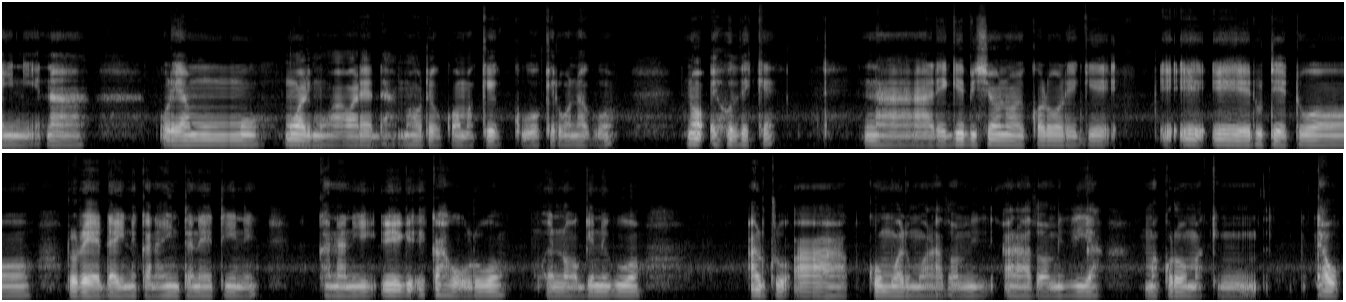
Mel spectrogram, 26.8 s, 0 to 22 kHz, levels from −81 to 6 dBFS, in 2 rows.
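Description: Speech recording with two short stalls from a late packet, one jitter buffer speed-up and one short concealed packet loss. At 2.19 to 2.29 s a packet arrived late, the jitter buffer ran dry, and the receiver held the last sound for about 80 ms before resuming where it left off. Nothing is lost, but the sound is drawn out with a slight buzz or dip, and the playout delay grows by 80 ms. From 15.93 to 16.37 s the jitter buffer speed-up trims a backlog by cutting pitch-period-sized slices out of the signal in quick succession, roughly 50 ms in total. The speech plays at about 111% of normal rate with unchanged pitch, so that stretch sounds rushed. A second stall from a late packet follows at 21.44 to 21.54 s, just before "kũu mwarimũ". Again the last sound is stretched, this time for 84 ms, with no audio dropped, adding 84 ms of delay. Immediately after, at 21.58 to 21.61 s and still just ahead of "kũu mwarimũ", comes a short concealed packet loss. 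About 40 ms of audio never reached the decoder and only about 10 ms was synthesised from the preceding sound before blending back, so the net delay shrinks by roughly 30 ms. It comes across as a brief smear or wobble, and a short sound there can drop out.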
